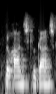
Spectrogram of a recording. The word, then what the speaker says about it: Lugansk: Lugansk, this is the Ukrainian or Russian pronunciation of these oblasts.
